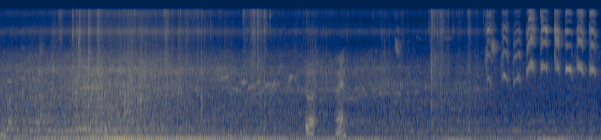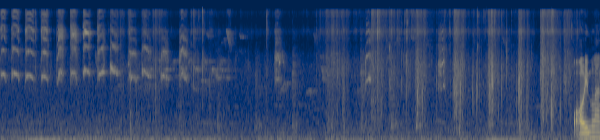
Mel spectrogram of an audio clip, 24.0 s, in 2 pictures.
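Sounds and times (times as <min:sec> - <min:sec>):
leaves and twigs rustling: 0:00.9 - 0:09.7, 0:14.2 - 0:16.4, 0:18.4 - 0:24.0
bird sharp chirps: 0:03.2 - 0:07.0, 0:09.6 - 0:16.8, 0:17.4 - 0:23.0.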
